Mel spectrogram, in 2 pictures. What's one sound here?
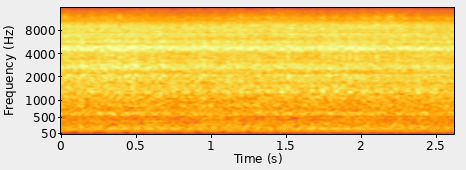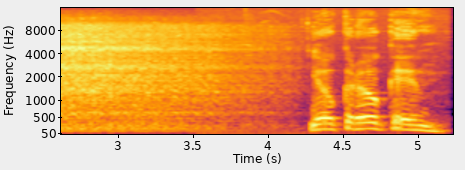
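A tractor engine rumbles steadily, then fades away.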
